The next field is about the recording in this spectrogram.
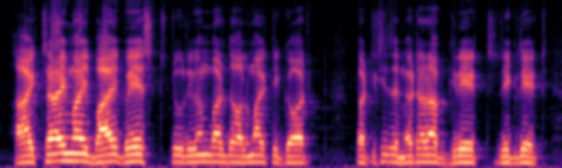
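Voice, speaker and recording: With a monotone, flat intonation, a man speaks at a moderate pace and medium pitch. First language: Bengali. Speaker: spiritual speaker. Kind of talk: religious talk. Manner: halting.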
